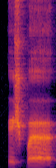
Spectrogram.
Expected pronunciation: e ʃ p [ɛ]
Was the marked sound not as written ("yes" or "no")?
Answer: yes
